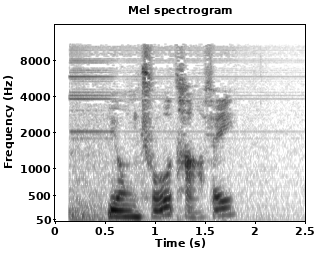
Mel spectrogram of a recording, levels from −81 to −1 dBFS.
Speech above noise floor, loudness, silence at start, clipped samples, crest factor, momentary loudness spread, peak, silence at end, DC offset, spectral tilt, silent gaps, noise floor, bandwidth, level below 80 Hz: 37 dB; -14 LUFS; 0.15 s; under 0.1%; 16 dB; 13 LU; 0 dBFS; 0.7 s; under 0.1%; -5 dB/octave; none; -50 dBFS; 11.5 kHz; -38 dBFS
